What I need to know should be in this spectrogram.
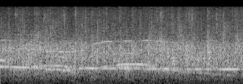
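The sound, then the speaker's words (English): Loud, dense applause from an audience giving a standing ovation, a steady unbroken wash of clapping that holds at full strength from start to finish. “And a standing ovation. The black women in the audience are the first to give her a standing ovation.”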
